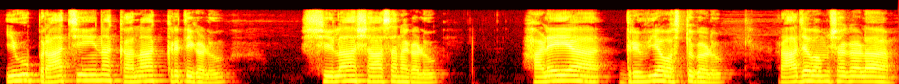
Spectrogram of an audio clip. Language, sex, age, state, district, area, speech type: Kannada, male, 18-30, Karnataka, Dakshina Kannada, urban, spontaneous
